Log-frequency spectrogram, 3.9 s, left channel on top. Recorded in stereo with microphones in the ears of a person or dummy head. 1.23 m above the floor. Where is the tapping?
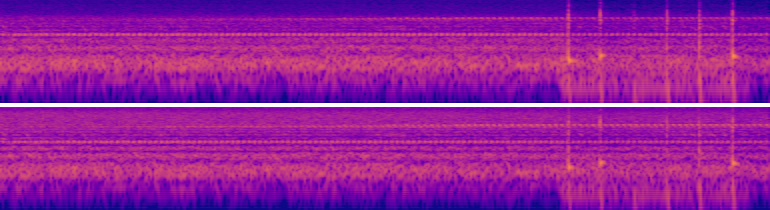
10° right (ahead or behind).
